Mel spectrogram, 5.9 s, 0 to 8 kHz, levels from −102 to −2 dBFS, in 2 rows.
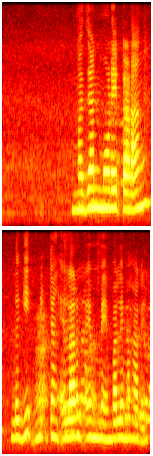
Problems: background sounds at intervals, continuous background conversations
